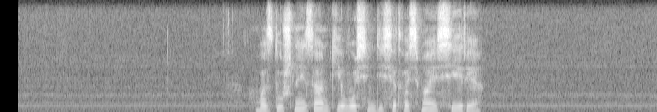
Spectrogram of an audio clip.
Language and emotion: Russian, neutral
